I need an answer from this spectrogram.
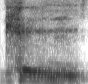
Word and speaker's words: Canaan: And it says, we pronounce the first syllable in Canaan, ka, right? With the first syllable of the word Canaan, that K. But it says, yet the Jews did not so, but the Shiva joins the letter C and N into one syllable, making it Canaan, right?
